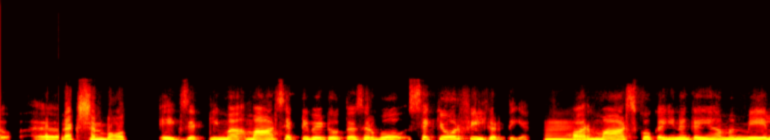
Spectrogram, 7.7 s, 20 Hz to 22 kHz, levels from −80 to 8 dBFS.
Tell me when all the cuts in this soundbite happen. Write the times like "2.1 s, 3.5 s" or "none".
none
